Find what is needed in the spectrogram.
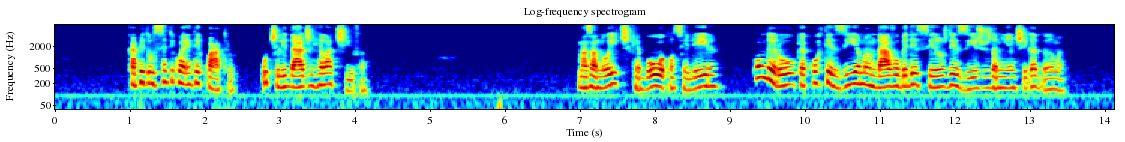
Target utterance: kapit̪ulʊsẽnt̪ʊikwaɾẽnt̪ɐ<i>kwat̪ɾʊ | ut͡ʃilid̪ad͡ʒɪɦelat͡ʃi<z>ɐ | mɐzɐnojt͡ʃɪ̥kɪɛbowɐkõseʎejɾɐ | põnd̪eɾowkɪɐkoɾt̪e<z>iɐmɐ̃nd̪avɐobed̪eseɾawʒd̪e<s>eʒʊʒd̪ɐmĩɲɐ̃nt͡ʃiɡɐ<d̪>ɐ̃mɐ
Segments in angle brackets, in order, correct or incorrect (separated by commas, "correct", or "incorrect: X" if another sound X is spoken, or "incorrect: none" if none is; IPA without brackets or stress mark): incorrect: j, incorrect: v, correct, incorrect: z, correct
